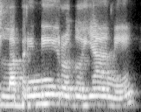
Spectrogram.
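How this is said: The name is said with a Greek pronunciation.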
